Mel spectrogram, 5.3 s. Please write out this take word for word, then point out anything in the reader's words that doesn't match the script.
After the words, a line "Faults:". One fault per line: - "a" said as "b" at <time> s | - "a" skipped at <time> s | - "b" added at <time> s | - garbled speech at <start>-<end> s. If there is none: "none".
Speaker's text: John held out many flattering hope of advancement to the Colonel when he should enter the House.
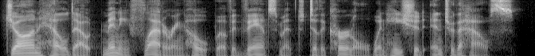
John held out many flattering hope of advancement to the Colonel when he should enter the House.
Faults:
none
